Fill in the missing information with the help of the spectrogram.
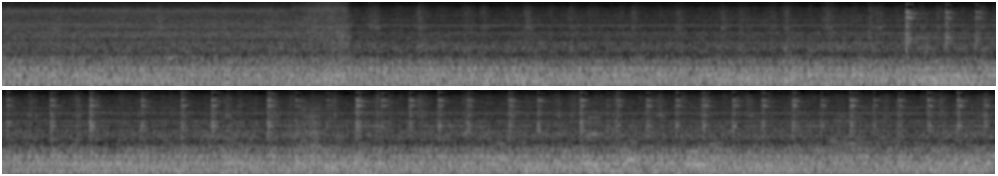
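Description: Diesel-electric locomotive engine idling steadily, heard from inside the cab while the locomotive stands still. A hiss cuts off suddenly about two and a half seconds in. A rapid, regular ticking starts about seven seconds in and carries on over the engine.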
